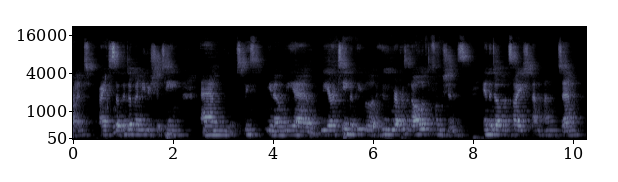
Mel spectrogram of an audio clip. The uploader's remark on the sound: Apologies for audio quality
